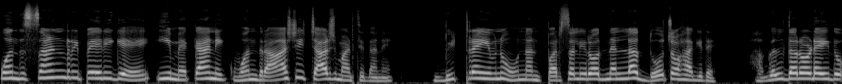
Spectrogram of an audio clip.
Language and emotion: Kannada, angry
